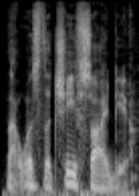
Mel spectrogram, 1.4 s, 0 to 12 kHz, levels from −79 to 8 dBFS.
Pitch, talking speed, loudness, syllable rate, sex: 110 Hz, 215 wpm, -16 LUFS, 4.8 syllables/s, male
